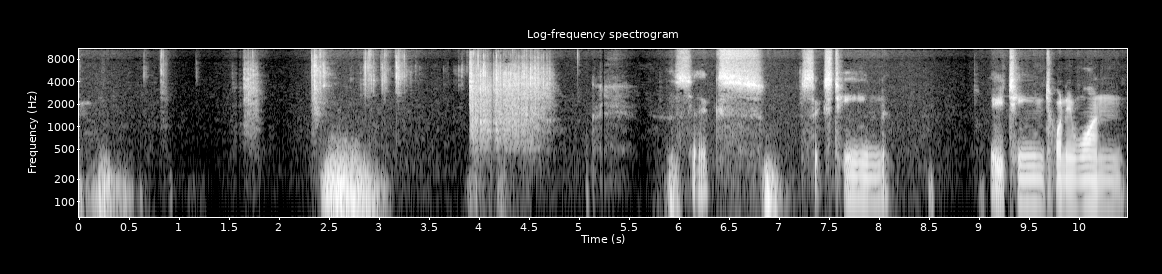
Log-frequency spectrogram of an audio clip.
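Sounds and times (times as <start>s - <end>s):
dice rolling on a hard tabletop for a tabletop game: 1.6s - 4.8s
speech: 6.0s - 8.2s, 9.1s - 10.4s.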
